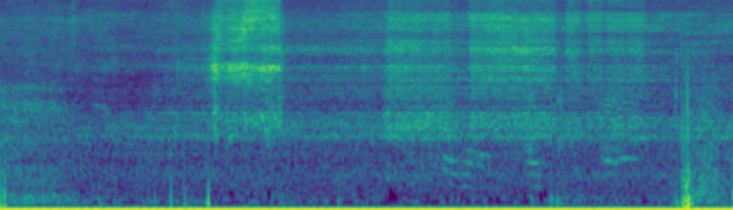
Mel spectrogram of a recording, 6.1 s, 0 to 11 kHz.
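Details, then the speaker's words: Continuous hissing spray with brief louder bursts from an air-water syringe rinsing the mouth during work on a fractured Ti-base implant abutment at tooth position 18. "pre-dip of course and just follow the bouncing ball so we're going to rinse that out"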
